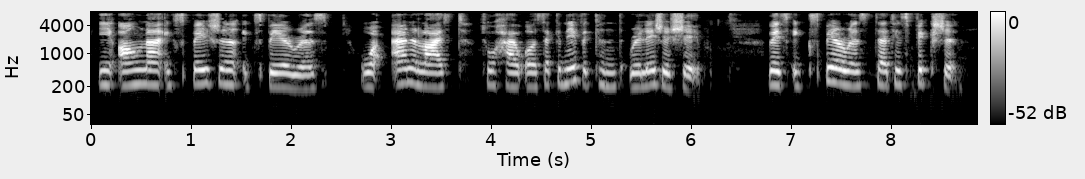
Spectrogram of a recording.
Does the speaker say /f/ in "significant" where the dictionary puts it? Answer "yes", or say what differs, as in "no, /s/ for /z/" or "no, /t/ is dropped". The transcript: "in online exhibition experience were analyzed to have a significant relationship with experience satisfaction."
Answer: yes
